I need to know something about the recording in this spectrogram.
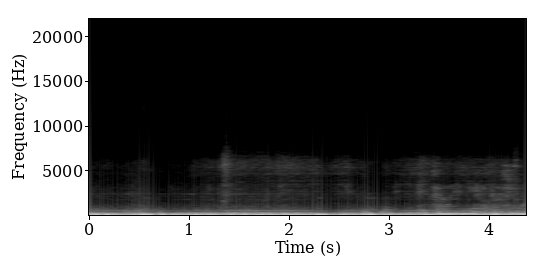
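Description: Electric train running, a steady low rumble of motors and wheels on the rails heard from inside the driver's cab.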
